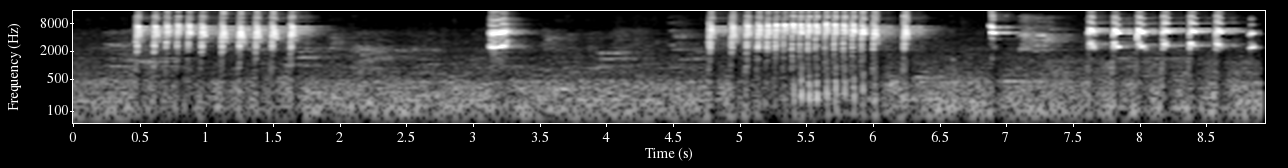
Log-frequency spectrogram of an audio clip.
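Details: Bulbul in varied song mimicking small birds, large birds and insects: fast trains of sharp high ticking notes, a harsh burst, dense rattling phrases and clipped repeated chips.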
